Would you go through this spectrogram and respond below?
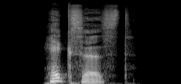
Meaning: second-person singular subjunctive I of hexen
- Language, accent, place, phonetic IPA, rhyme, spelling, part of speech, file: German, Germany, Berlin, [ˈhɛksəst], -ɛksəst, hexest, verb, De-hexest.ogg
